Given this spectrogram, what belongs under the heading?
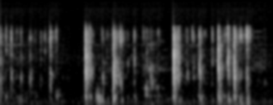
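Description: Typing on a computer keyboard: close, quiet clusters of key clicks in uneven bursts, with a brief pause early on, then denser tapping.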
